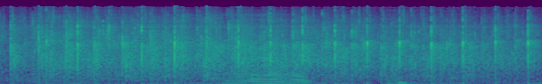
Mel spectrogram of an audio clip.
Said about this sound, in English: And I think we ought to applaud you for the questions that you ask and the honesty that was displayed in seeking information about these kinds of relationships. So applaud yourself.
